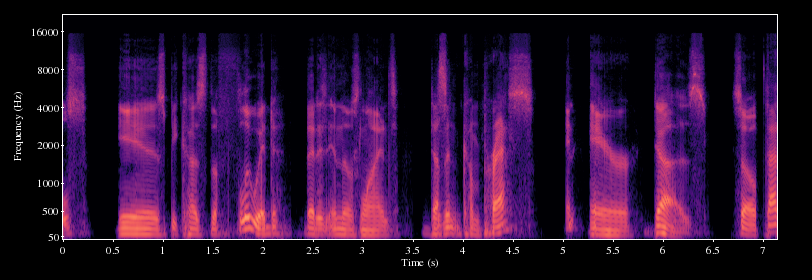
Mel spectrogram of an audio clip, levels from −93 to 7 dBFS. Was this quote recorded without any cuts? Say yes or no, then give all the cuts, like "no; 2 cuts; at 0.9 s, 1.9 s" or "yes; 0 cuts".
no; 1 cut; at 2.3 s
